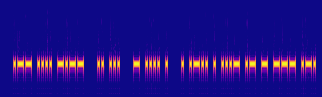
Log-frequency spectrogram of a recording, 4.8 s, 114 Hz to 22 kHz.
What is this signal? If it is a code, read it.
Morse code, heard as a keyed tone, about 40 wpm, 700 Hz. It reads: WHY IS THE ELEVATOR
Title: Sentences from Top 1600 Words 40wpm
